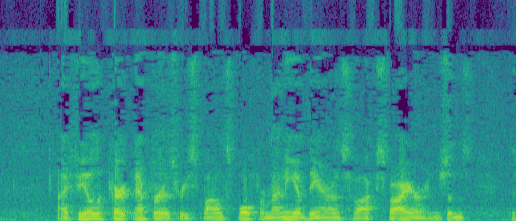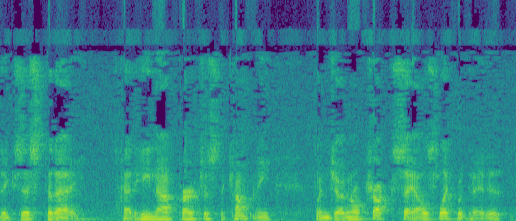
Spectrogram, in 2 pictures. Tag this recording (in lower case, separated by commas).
speech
